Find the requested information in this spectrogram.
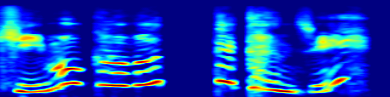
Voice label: encount, jp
